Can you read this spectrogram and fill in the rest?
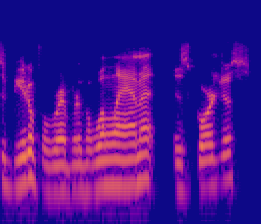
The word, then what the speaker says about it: Willamette: It's Willamette, goddammit.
